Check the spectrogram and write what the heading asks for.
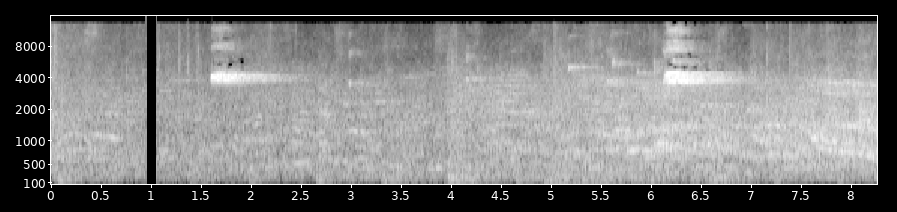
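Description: Basketball game sound in a large gym: a basketball bouncing on the hardwood and crowd chatter, with two short referee whistle blasts, one about a second and a half in and one about six seconds in.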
